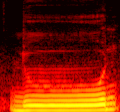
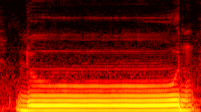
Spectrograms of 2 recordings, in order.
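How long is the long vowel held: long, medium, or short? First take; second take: short; long. First: The long vowel is held for two counts. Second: The long vowel is held for six counts. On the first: "dua harakat boleh" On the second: "Ataupun enam"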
